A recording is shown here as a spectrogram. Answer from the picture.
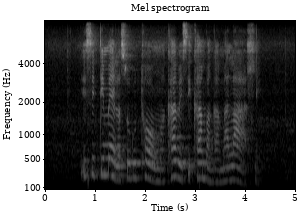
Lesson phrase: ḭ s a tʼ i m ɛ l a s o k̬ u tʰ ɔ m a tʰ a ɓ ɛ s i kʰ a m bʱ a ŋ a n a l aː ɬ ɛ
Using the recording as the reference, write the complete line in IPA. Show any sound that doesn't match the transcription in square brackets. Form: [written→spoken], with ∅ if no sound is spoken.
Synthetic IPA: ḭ s [a→i] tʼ i m ɛ l a s o k̬ u tʰ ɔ m a [tʰ→kʰ] a ɓ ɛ s i kʰ a m bʱ a ŋ a [n→m] a l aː ɬ ɛ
